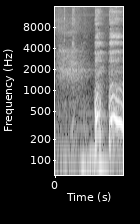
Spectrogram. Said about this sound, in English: Goodness. I really wish that my whatever is making me cough would stop it. It's the worst.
